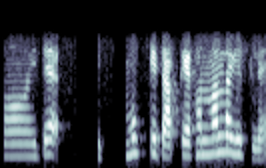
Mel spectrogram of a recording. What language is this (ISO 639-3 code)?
asm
